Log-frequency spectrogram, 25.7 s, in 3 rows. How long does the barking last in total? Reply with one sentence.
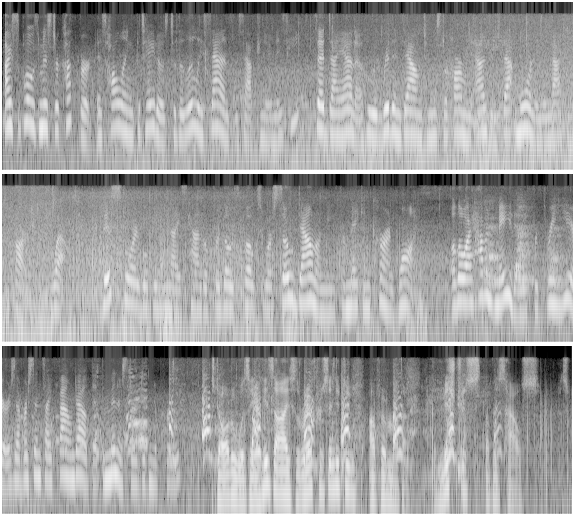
You can hear the barking for 9 seconds altogether.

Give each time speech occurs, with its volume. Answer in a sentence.
The speech can be heard from 0.0 to 25.6 s, at a steady volume.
